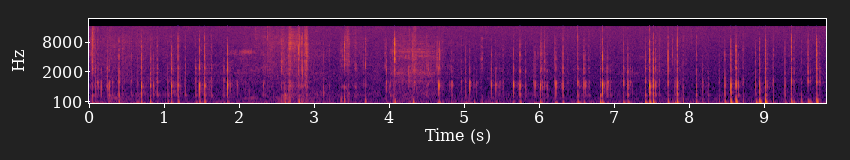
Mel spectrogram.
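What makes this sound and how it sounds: Fingertips and nails tap and scratch a small, hollow, empty, clear plastic cup held close to the microphone. Dozens of quick, irregular taps land as dull, clicky knocks that die away almost instantly, with brief brighter scratchy passages between them. The taps grow slightly denser and louder toward the end.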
